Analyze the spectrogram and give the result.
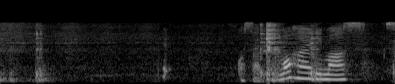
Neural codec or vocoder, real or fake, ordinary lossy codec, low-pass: none; real; none; 7.2 kHz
